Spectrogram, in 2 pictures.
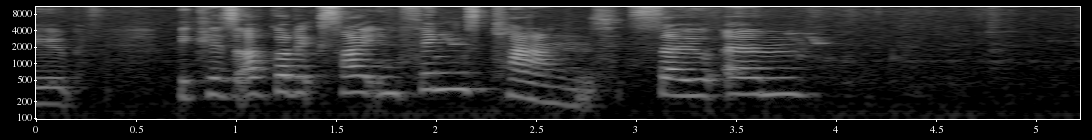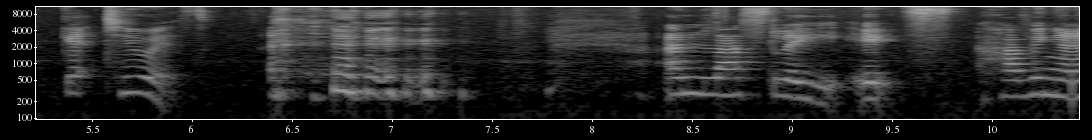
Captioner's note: giggles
